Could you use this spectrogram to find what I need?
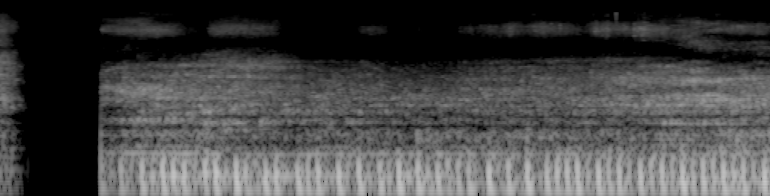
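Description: A motorcycle engine hums as it rides past on a road.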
